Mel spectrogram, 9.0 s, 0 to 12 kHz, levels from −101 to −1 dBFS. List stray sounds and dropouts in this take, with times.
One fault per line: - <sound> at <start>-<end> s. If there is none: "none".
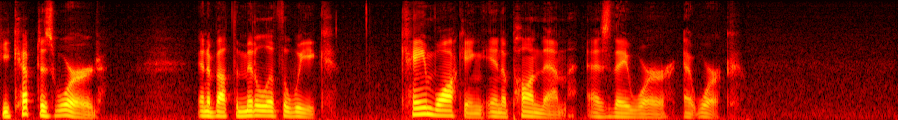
none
